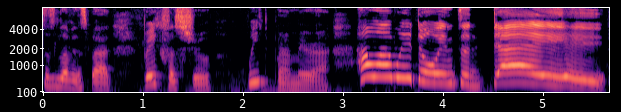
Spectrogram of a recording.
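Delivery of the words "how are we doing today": drawn-out, slow, loud radio greeting; hyped greeting. Acted. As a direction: stretch it out like a morning DJ. Host greets listeners.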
